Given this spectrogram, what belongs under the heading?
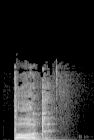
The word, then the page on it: bod: British English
